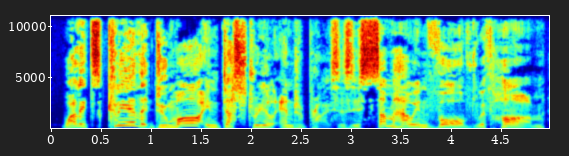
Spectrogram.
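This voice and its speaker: An actor playing a stern, formal intelligence chief who gives measured, authoritative mission briefings in a video game. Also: male voice, high-pitched, a bit bright, husky, dry recording, studio quality, exaggerated voice.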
